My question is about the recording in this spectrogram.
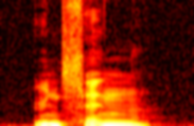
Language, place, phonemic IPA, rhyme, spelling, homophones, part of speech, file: French, Paris, /sɛn/, -ɛn, scène, Cène / saine / saines / scènes / seine / seines / senne / sennes / Seine, noun, Fr-scène.ogg
- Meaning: 1. stage (where performances are held) 2. scene (all senses): location of a play's plot 3. scene (all senses): location, literal or figurative, of any event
